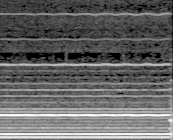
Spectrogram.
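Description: Soprano, tenor and bass recorders holding one steady chord of long, sustained notes without vibrato.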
